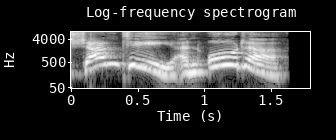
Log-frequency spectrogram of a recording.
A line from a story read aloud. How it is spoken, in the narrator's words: A great tumult succeeded for some minutes, during which Miss Miller repeatedly exclaimed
